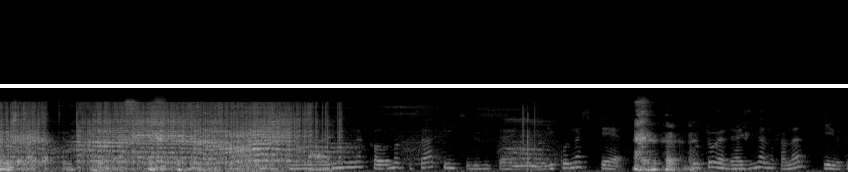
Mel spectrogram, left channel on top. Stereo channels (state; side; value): silent; left; digital silence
